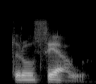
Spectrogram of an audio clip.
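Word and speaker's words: Trousseau: Los signos de Chebostec, falta la e Chebostec y el signo de troceau. Trosea o algo así, ¿no? Trusó. Trusó se le pronuncia.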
